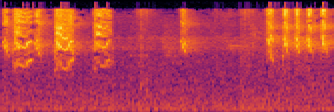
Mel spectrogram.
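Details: A female double-collared seedeater gives calls meant to get males singing: a few bright, high chirps with downward sweeps, then a quiet gap, then a rapid string of short tweets.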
